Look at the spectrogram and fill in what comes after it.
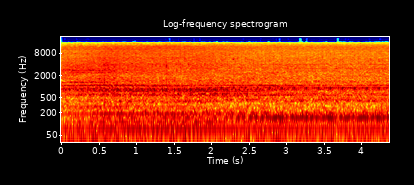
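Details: Golf 4 VR6 2.8 litre after timing chain replacement with engine installed, previously noisy chain: steady, even idle with smooth low hum and no ticking or rattle on top; healthy, quiet engine.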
